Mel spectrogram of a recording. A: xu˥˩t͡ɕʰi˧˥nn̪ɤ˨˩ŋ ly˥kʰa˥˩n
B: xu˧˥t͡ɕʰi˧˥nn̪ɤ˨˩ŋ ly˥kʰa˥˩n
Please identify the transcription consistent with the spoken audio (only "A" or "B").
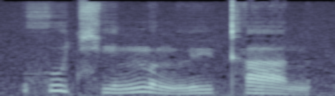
A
